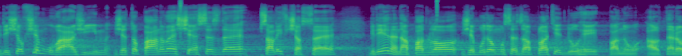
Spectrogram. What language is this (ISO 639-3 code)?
ces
